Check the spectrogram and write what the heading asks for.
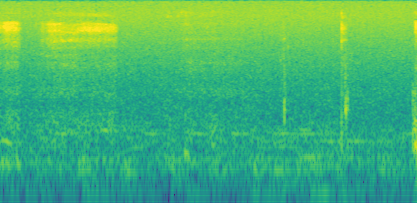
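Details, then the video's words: A pet dog snoring away indoors: soft, low rumbling breaths repeat steadily under a quiet room hiss, with a few brief clicks near the end. "Doggie snoring"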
